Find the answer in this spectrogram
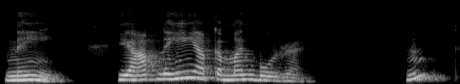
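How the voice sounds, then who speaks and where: A woman giving a gentle spiritual talk to an online class, asking her listeners questions and dropping into a low voice to act out the doubting mind. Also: big pitch swings, slow. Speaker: spiritual teacher.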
